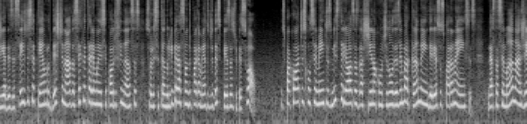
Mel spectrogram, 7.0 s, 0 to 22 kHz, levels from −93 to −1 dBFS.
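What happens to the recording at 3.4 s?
At 3.4 s the audio is affected by the fault running through the whole clip: audio read two samples at a time (double speed). The reader treats each pair of samples as a single frame, so everything plays twice as fast and a full octave (12 semitones) higher.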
